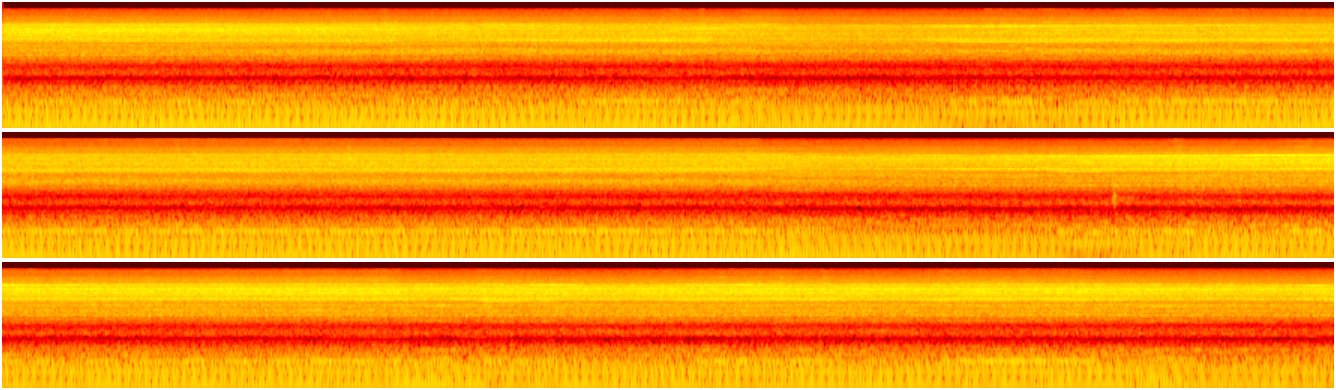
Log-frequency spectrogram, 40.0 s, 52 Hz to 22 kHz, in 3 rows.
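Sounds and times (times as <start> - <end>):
truck engine running: 0.0 - 39.9
high whine of aerial boom: 21.7 - 38.1.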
